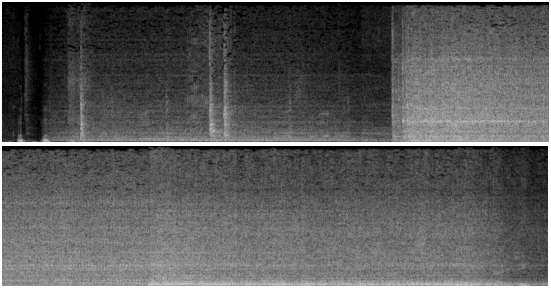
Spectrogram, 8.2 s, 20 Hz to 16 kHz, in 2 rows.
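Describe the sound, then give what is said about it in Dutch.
The engine of a new Mercedes Formula 1 car fires up after a few seconds of quieter mechanical whirring, bursting into a loud, steady, high-pitched roar that holds strong to the end. “En dan wordt die motor van de nieuwe Formule 1 auto gestart.”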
